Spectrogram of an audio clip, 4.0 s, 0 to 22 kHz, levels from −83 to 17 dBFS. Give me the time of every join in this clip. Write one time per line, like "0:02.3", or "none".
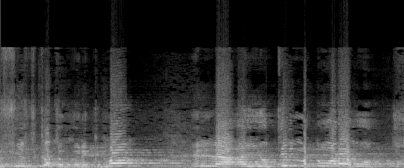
0:03.1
